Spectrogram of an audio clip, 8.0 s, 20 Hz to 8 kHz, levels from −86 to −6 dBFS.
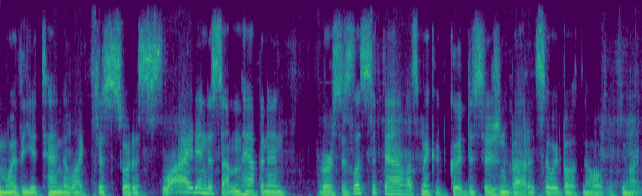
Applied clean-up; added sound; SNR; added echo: neural separator model SepFormer DNS4.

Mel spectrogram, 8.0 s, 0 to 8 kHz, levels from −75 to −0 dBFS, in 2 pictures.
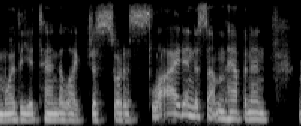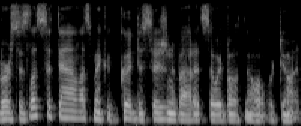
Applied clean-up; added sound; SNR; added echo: none; none; none; none.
